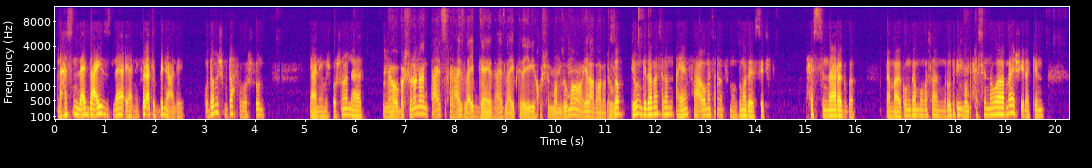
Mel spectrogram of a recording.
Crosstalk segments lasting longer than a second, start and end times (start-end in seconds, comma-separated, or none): none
